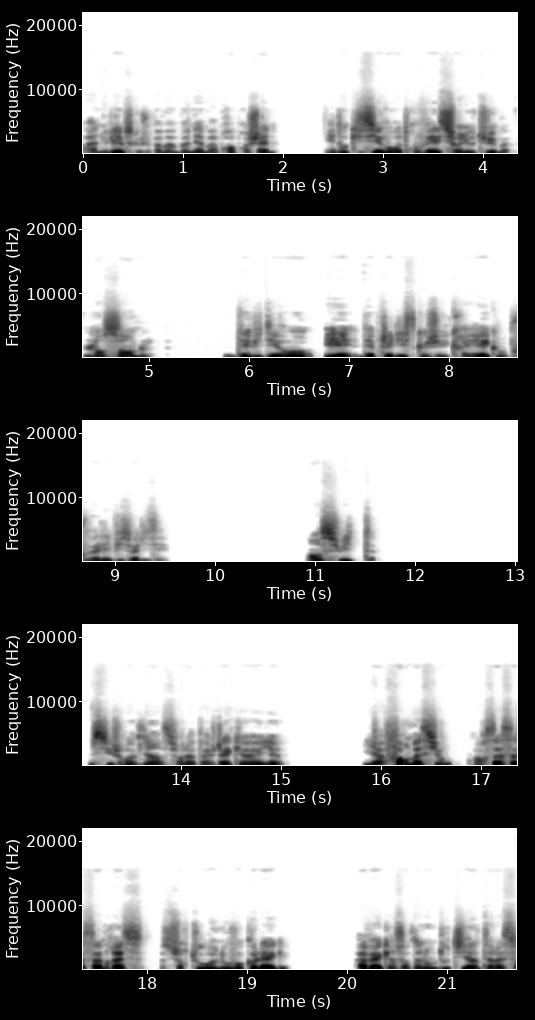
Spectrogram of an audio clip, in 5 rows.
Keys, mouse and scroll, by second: 0.2 click, 2.8 scroll down 2, 3.6 scroll down 2, 4.4 scroll down 2, 7.1 scroll down 2, 9.8-10.5 scroll up 4, 11.7 click, 14.3 click, 16.0 click.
